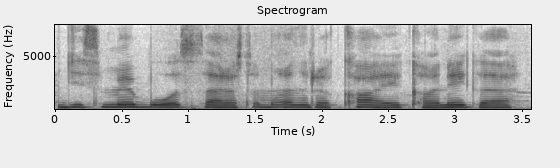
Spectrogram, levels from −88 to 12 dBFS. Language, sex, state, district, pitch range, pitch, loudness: Hindi, female, Uttar Pradesh, Saharanpur, 205-225 Hz, 215 Hz, -14 LUFS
